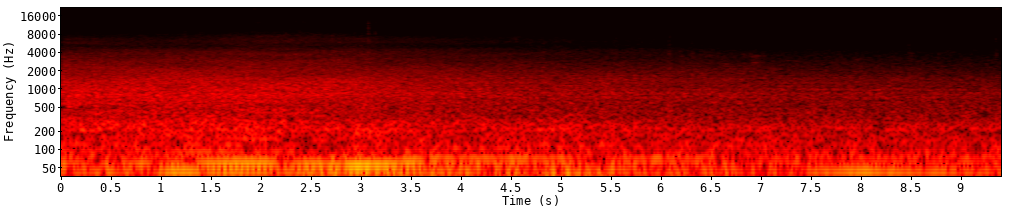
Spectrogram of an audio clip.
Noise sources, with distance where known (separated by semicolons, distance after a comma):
background noise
